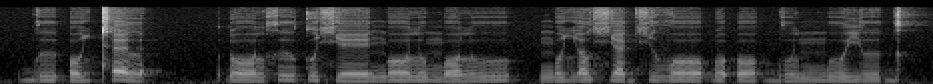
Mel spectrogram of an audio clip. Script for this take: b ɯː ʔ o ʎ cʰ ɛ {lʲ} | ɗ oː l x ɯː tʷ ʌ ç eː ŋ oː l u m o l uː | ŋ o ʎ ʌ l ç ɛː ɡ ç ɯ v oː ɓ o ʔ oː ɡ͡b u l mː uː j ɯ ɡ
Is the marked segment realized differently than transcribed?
yes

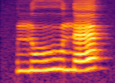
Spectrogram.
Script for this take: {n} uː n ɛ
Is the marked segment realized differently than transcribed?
no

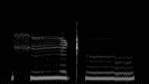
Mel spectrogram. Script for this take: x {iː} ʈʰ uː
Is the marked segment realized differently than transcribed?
yes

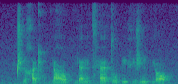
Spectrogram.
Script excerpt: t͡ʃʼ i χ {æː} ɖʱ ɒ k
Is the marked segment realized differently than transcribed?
yes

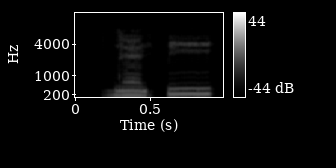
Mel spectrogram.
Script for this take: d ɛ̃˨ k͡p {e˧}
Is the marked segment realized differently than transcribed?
yes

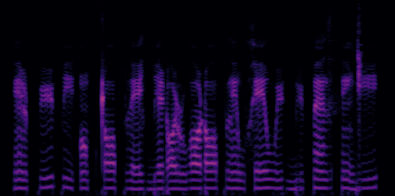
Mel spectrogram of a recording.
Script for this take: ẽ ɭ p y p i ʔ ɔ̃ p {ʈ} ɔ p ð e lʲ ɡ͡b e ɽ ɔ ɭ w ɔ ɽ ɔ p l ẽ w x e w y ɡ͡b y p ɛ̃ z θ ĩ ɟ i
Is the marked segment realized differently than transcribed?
no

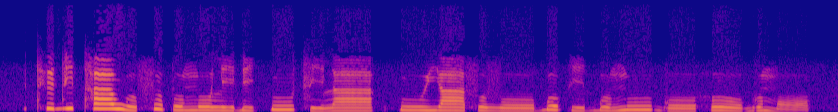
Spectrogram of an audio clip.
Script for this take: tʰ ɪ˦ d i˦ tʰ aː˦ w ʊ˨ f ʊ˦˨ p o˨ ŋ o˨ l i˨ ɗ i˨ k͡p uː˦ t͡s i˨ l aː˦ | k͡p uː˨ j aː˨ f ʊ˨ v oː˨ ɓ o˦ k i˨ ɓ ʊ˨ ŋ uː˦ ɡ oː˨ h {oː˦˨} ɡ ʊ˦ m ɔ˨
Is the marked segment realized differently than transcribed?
no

